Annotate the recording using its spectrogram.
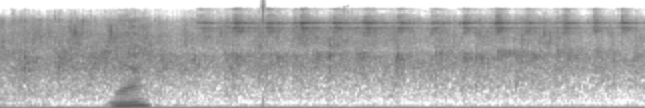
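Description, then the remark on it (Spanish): A church audience applauds for the people listening, in a steady, dense wash of clapping that lasts the whole stretch at an even moderate level, with a brief voice rising out of it near the start. “Un aplauso a la gente que está oyéndonos.”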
